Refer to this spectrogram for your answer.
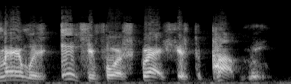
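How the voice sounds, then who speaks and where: Clearly audible background noise behind a man talking at a medium tempo. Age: 50s. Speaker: community member recounting police incident. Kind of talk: testimony.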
